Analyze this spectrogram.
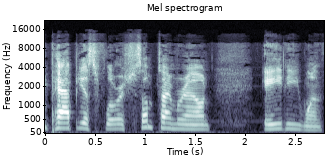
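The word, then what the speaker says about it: Papias: as Pappy as' and sometimes I hear it pronounced pay pious but I prefer Pappy's say Pappy us flourish sometime around eighty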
